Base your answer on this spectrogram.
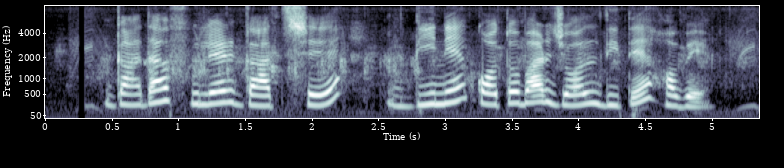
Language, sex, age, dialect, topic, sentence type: Bengali, female, <18, Rajbangshi, agriculture, question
